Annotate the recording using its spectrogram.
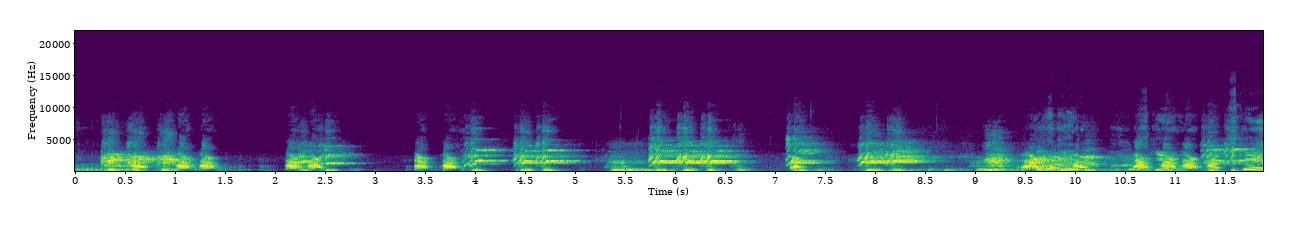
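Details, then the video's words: Pet dog Buster reacting to barking dogs on TV: rapid clusters of sharp barks, two or three at a time, with brief gaps and some overlapping yaps from the television. "Buster barking at dogs barking on tv"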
